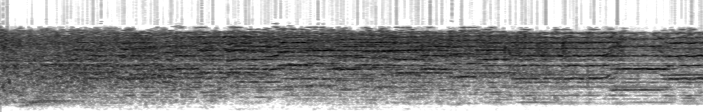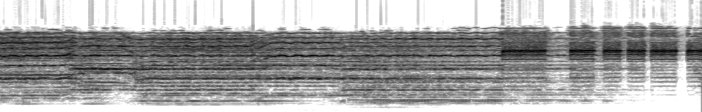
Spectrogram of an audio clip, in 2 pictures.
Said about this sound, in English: Okay, we're coming. Who in the world could be ringing the doorbell at this hour of the night?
